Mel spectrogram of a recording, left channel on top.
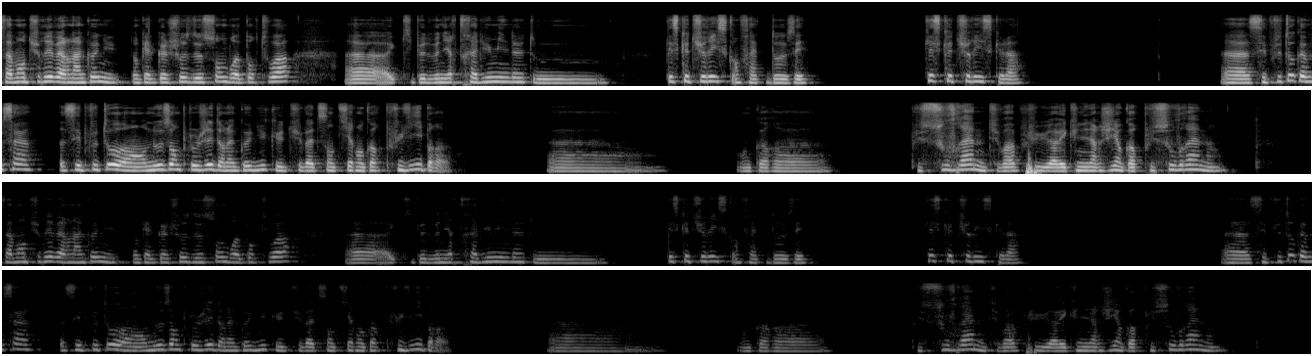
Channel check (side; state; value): right; quieter; 16.5 dB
